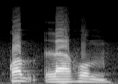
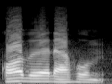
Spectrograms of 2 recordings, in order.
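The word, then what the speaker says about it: قبلهم: Kemudian qablahum ada ba sukun maka dibaca dengan qalqalah. Kesalahan yang terjadi adalah tidak memantulkannya. Contoh qablahum, tapi dia harus dipantulkan qablahum.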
